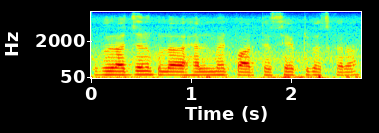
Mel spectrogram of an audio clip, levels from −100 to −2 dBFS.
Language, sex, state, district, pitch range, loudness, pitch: Tulu, male, Karnataka, Dakshina Kannada, 140-150 Hz, -15 LUFS, 145 Hz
